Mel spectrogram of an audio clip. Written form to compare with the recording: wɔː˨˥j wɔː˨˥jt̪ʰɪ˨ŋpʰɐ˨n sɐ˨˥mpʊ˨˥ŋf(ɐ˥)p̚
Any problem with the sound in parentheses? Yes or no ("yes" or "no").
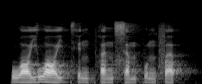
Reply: yes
